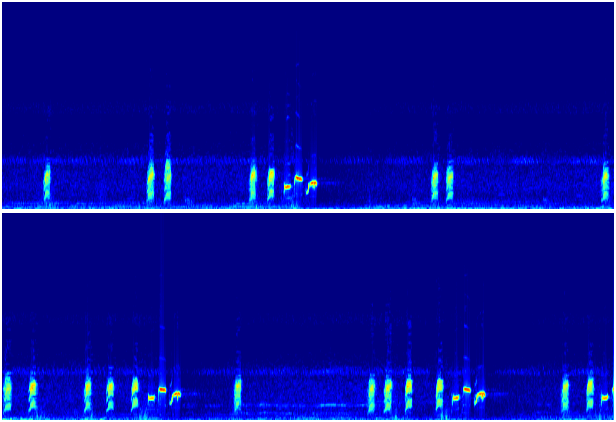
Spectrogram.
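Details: Sooty-headed bulbul in full voice, calling a rival, as used to lure birds for trapping: bursts of sharp clicks mixed with short, high, bubbly whistled slurs, repeated in irregular groups over twelve seconds, with a faint steady whine.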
